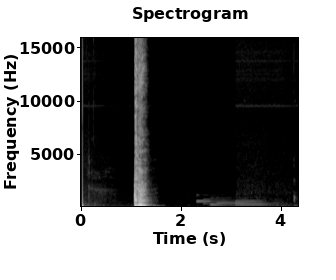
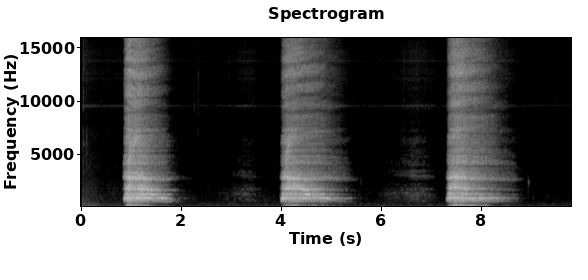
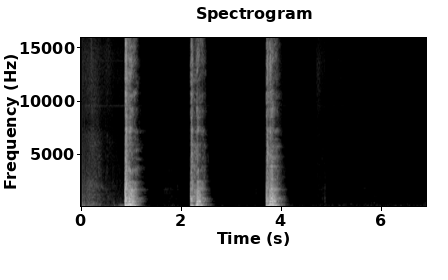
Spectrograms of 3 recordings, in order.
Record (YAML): cough_length: 4.4 s
cough_amplitude: 32768
cough_signal_mean_std_ratio: 0.22
exhalation_length: 9.8 s
exhalation_amplitude: 32766
exhalation_signal_mean_std_ratio: 0.44
three_cough_length: 6.9 s
three_cough_amplitude: 32768
three_cough_signal_mean_std_ratio: 0.25
survey_phase: beta (2021-08-13 to 2022-03-07)
age: 45-64
gender: Male
wearing_mask: 'No'
symptom_sore_throat: true
symptom_onset: 11 days
smoker_status: Never smoked
respiratory_condition_asthma: false
respiratory_condition_other: true
recruitment_source: REACT
submission_delay: 1 day
covid_test_result: Positive
covid_test_method: RT-qPCR
covid_ct_value: 24.0
covid_ct_gene: N gene
influenza_a_test_result: Negative
influenza_b_test_result: Negative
